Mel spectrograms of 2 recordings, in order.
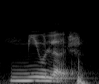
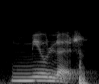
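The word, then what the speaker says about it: Müller: my surname is Mu now this U with the two dots which are known as om doubts if you don't know the pronunciation you can uh go and watch uh the video of German alphabets where we have learned the pronunciation where we have learned the alphabets in detail so M familiar n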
